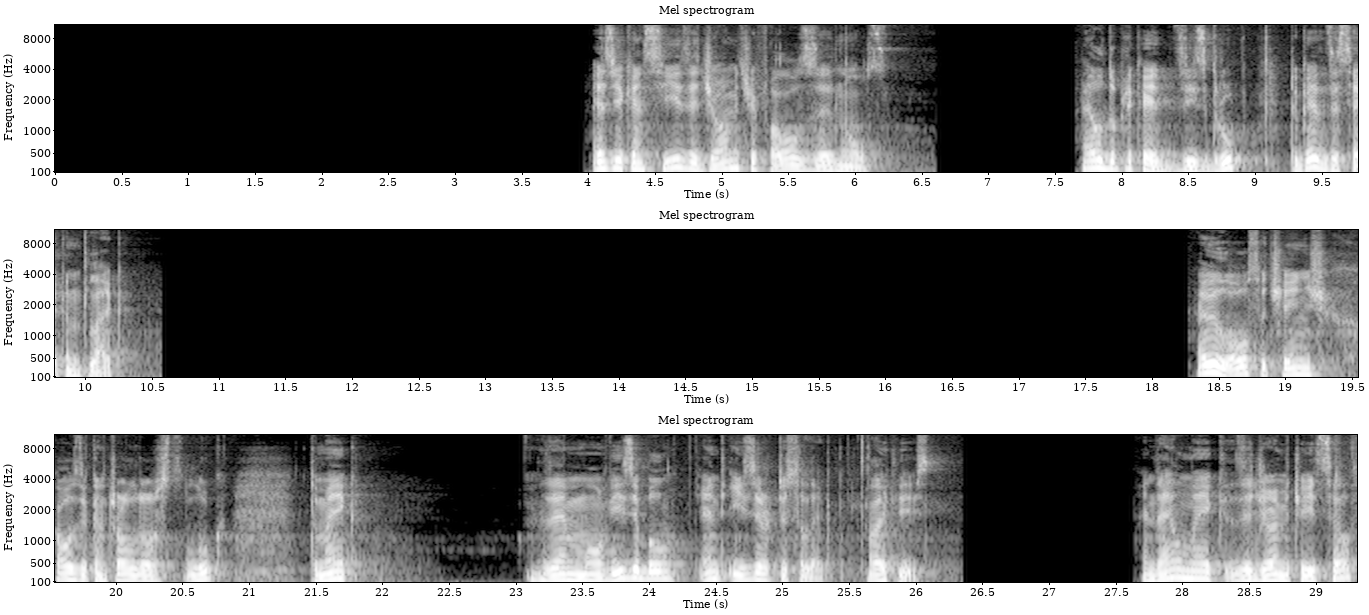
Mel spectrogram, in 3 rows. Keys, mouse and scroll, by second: 1.9 click, 4.9 click, 7.6 ctrl+z, 8.6 click, 8.9 click, 10.8 ctrl+click, 12.4 Return, 12.4 BackSpace, 14.1 click, 14.8 shift+click, 15.6 ctrl+click, 15.8 ctrl+click, 16.0 ctrl+click, 18.2 click, 19.2 click, 20.0 click, 20.6 right click, 20.9 right click, 21.6 right click, 22.4 right click, 23.2 right click, 24.6 click, 25.7 click, 26.1 click, 26.5 5, 26.6-27.2 Return, 27.2 middle click, 27.7 middle click, 28.1 click, 28.6 click.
